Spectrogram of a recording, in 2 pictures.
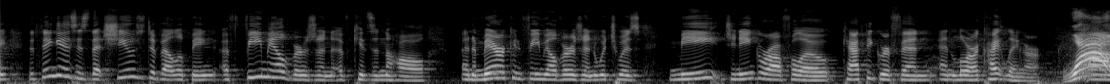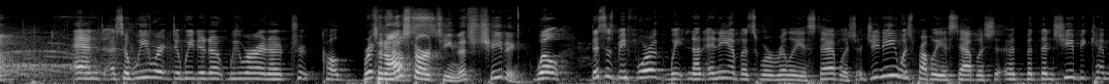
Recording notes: This episode was recorded live at San Francisco's Sketchfest!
